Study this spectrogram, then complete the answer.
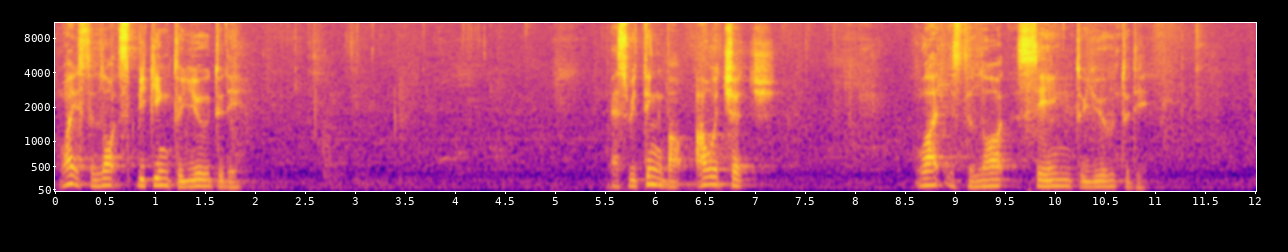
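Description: A man speaks calmly through a microphone, in short bursts with long pauses.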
